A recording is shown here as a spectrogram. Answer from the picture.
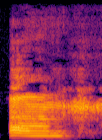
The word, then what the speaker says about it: Weil: So his name is spelled W-E-I-L. And in French tradition, we pronounce it Weil. – Oh, okay. So that's my mistake. – Whereas Hermann Weyl, last name is spelled W-E-Y-L. And in the German tradition, we say Weil.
